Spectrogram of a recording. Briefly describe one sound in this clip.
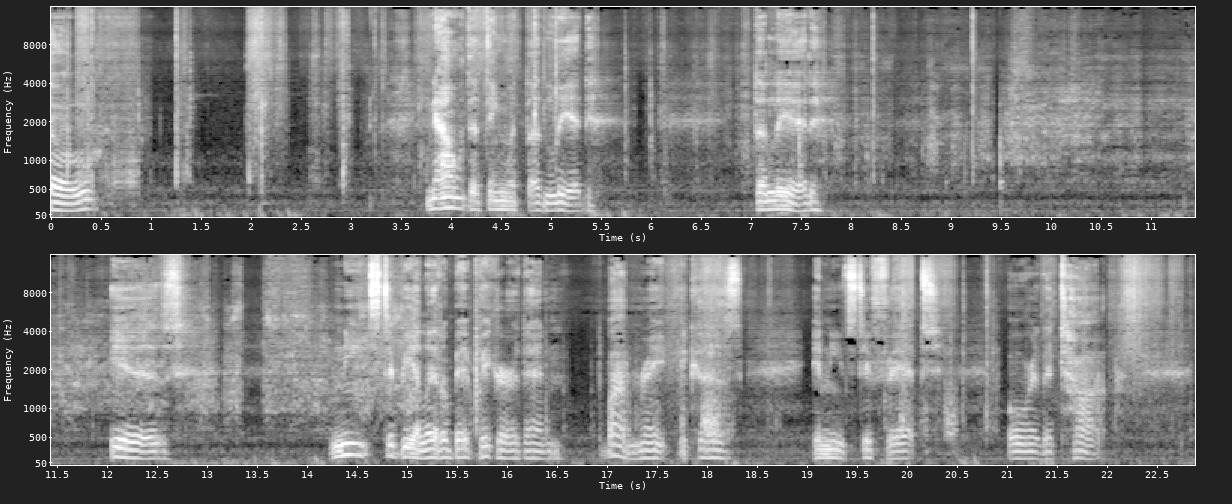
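Stiff paper rustles and scrapes as it is handled.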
